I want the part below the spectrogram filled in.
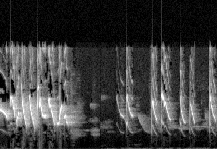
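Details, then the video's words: Female white-eye singing on a training recording. A rapid cascade of high, wavering chirps stops, and after a short silence come separate clipped high notes spaced about half a second apart. No other sounds are heard. "MASTERAN PLECI LANGSUNG BUKA PARUH"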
